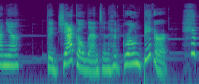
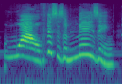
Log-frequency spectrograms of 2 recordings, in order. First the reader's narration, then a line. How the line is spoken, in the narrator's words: shouted PJ, jumping for joy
